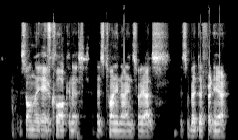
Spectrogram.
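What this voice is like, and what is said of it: Accent with a slight Australian tinge. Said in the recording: “his accent's changed already? ... His accent, there's a bit of Australian in that accent already.”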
